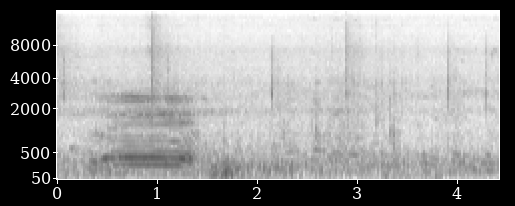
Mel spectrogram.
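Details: Cattle at a crowded karapan sapi bull-race training session on the Asemanis field in Pamekasan. One steady, drawn-out moo lasts about a second, followed by a broad murmur of crowd noise.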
